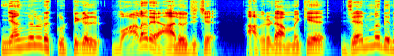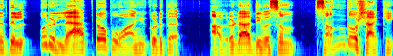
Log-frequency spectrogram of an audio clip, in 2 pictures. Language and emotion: Malayalam, happy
